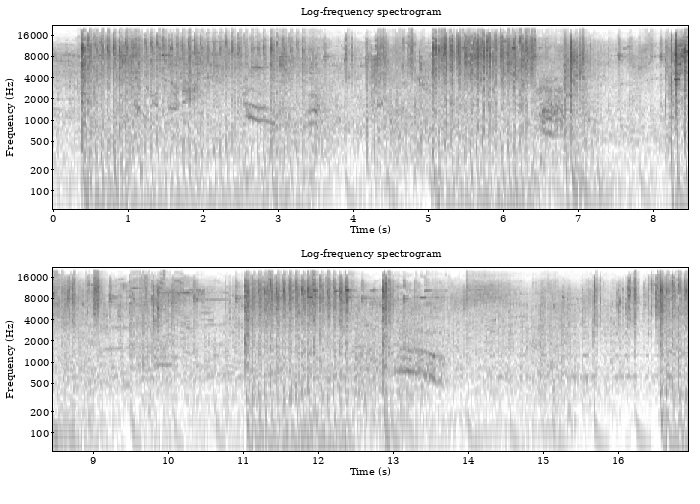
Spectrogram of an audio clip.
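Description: Assault rifle fire in the sci-fi shooter game The Ascent, loud bursts of rapid gunfire repeating across the stretch amid dense game effects and booms.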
